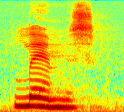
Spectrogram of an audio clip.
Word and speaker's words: limbs: Limbs.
